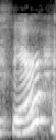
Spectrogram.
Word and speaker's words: faer: And so the last two, you pronounce the first one, fey, fair, and so it's FAE/FAER.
